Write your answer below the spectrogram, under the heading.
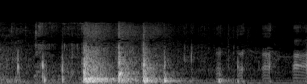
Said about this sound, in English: We gotta work fast. Drop that trap door in place. Yeah, here it goes.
